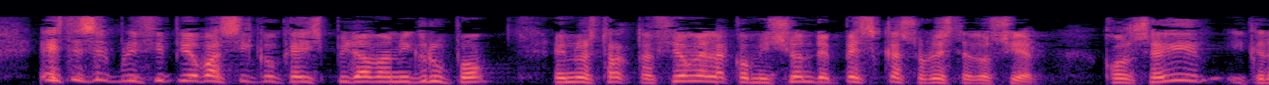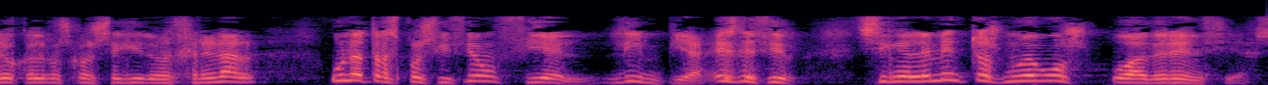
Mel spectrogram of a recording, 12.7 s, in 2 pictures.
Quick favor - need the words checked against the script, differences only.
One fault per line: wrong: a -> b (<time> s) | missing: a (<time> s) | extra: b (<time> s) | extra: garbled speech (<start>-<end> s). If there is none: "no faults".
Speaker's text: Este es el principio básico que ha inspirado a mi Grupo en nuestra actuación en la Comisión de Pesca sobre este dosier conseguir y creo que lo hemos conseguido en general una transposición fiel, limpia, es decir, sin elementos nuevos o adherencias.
no faults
